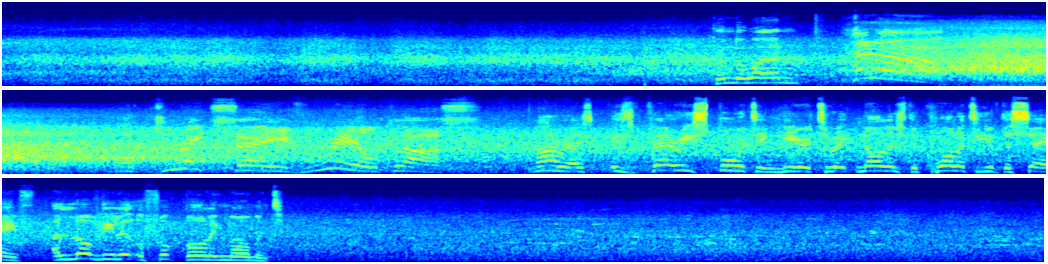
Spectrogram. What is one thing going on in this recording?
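A large stadium crowd roars and cheers loudly, then settles into a steady murmur.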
